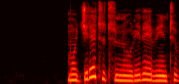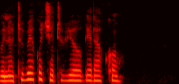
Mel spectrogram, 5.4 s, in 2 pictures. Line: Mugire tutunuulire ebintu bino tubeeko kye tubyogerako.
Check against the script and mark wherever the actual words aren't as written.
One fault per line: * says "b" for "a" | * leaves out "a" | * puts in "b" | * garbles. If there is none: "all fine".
all fine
